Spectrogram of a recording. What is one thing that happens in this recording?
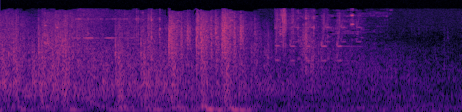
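Quick footsteps patter on a hard floor.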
